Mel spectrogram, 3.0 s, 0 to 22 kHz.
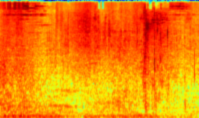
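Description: An Incendio fire spell is cast in Hogwarts Legacy on PS5, a deep booming whoosh of flame with rumbling low bursts and a few crackling flares, continuous and close.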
